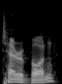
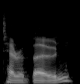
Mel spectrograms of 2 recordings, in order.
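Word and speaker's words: Tarabon: Further on her secret papers, Arad Daman and the Terabon, I don't believe it's pronounced Terabone, are still in shambles.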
